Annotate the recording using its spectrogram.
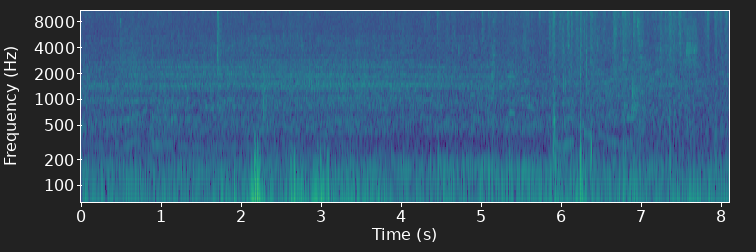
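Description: Hoofbeats of a horse cantering on a sand arena, with a louder thump about two seconds in, over a steady low rumble.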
